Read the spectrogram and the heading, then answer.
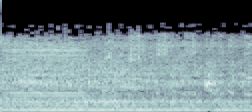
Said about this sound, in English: A bunch of oil trucks coming through. You better get out of the way.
